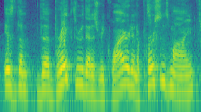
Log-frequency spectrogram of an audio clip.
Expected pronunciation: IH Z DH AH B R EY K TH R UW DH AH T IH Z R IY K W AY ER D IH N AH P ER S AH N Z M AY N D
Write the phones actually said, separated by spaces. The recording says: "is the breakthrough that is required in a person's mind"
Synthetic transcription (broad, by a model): IH Z DH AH B R EY K TH R UW DH AH T IH Z R IY K W AY ER D IH N AH P ER S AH N Z M AY N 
